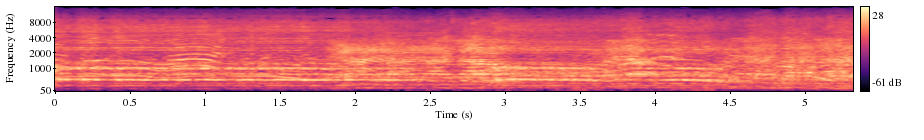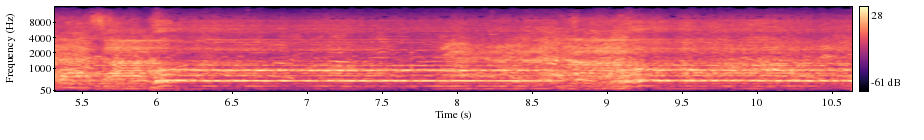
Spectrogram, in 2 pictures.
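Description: A large group of male voices chanting together in unison: the Sesotho initiates' group chant. They hold one long note, break into moving phrases around the middle, then take the long held note up again.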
